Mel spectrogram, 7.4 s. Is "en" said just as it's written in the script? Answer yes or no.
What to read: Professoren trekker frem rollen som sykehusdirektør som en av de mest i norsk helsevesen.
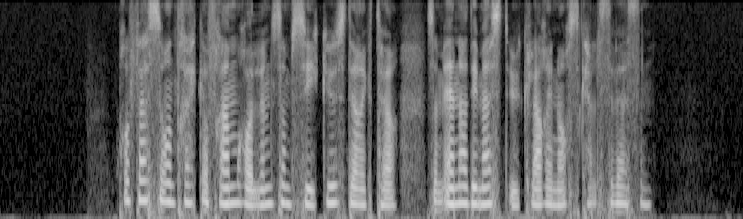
yes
